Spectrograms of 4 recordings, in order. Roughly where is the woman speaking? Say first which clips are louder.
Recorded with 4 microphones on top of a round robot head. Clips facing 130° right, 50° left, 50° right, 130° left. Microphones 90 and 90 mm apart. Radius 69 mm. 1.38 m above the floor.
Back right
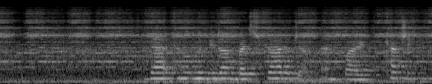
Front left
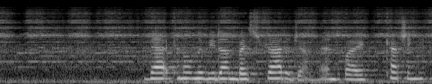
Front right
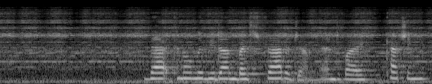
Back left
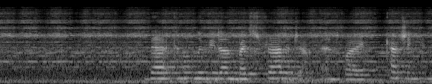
Front left 8 dB, front right 7 dB; ahead.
